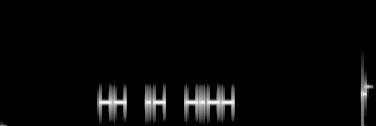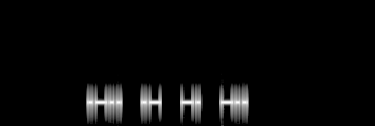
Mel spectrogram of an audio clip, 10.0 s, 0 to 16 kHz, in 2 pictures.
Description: Morse code, heard as a keyed tone, about 25 wpm, spaced as for 18 wpm, 700 Hz. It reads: MAY LAND
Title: 2x Character Spacing - Top 300 Words - 25wpm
